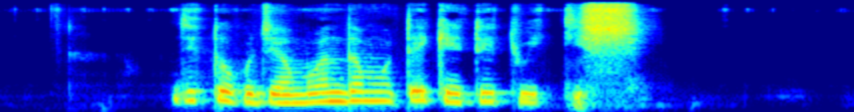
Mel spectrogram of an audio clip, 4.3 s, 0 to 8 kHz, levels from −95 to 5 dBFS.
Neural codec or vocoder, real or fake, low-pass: codec, 16 kHz, 1 kbps, X-Codec, WavLM features, trained on Multilingual LibriSpeech; fake; 7.2 kHz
